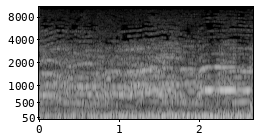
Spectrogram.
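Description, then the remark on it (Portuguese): A dense crowd of Israelites runs off shouting that the earth will swallow them too, overlapping voices over a steady low rumble; the din stays loud and continuous, with a few cries rising near the end. “Quando ouviram os gritos deles, Todos os israelitas que estavam ali saíram correndo e gritando: A terra vai engolir a gente também!”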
